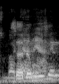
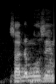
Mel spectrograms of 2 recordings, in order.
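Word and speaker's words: Saddam Hussein: gua tanya mendingan mendingan benerin dulu Sadam Huseinnya bacanya Sadam Husein dulu benerin jangan ke mana-mana ayo Saddam Husin dulu Husin dulu benerin nah terus nih baca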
